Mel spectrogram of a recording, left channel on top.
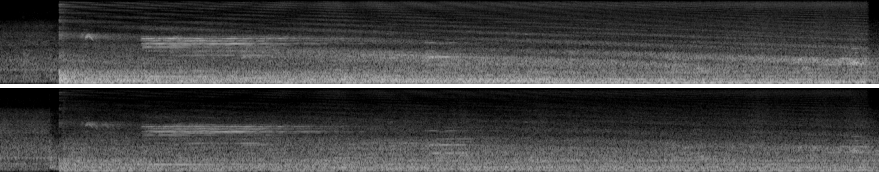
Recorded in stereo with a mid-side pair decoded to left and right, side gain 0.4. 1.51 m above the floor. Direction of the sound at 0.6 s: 70° left.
